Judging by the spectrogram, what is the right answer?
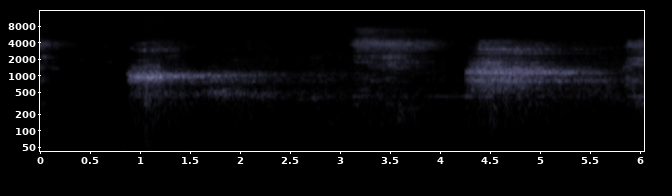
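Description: During a yoga session, a person takes slow, deep breaths close to the mic: a long airy inhale, a pause, then audible exhales, with breathy rushes repeating at an unhurried pace.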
